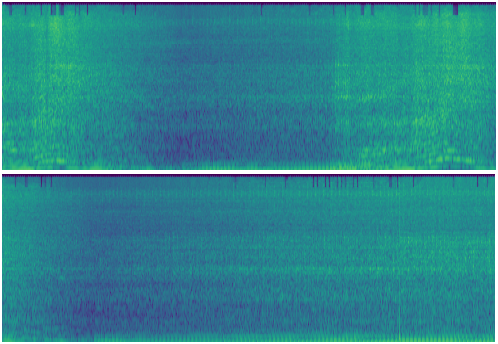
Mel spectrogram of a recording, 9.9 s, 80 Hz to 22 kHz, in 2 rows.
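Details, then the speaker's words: 2022 Benelli 302S motorcycle bought at auction; two clean rev blips rising and falling smoothly, then a steady, even low-toned idle, no smoke or leaks, restarts instantly; sounds healthy with no issues found. "It's running awesome. I don't think there's any issues with it at all."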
